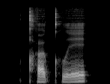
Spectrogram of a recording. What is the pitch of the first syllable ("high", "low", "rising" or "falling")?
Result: low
